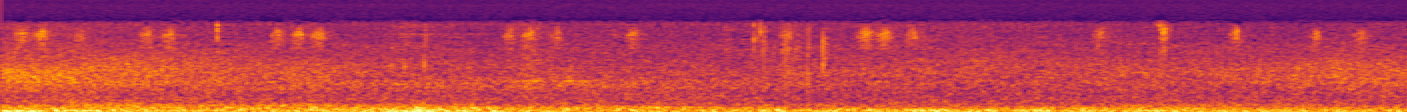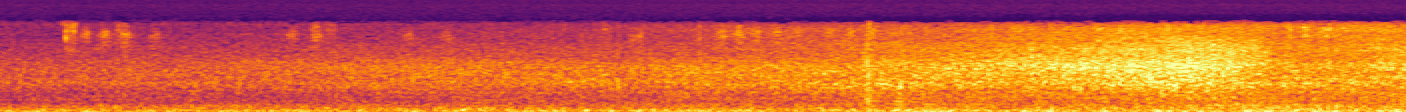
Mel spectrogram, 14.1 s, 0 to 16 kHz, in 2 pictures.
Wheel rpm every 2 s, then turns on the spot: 0, 0, 0, 0, 0, 0, 0.
none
